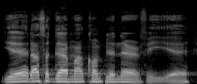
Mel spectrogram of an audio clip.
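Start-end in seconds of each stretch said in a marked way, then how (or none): none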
